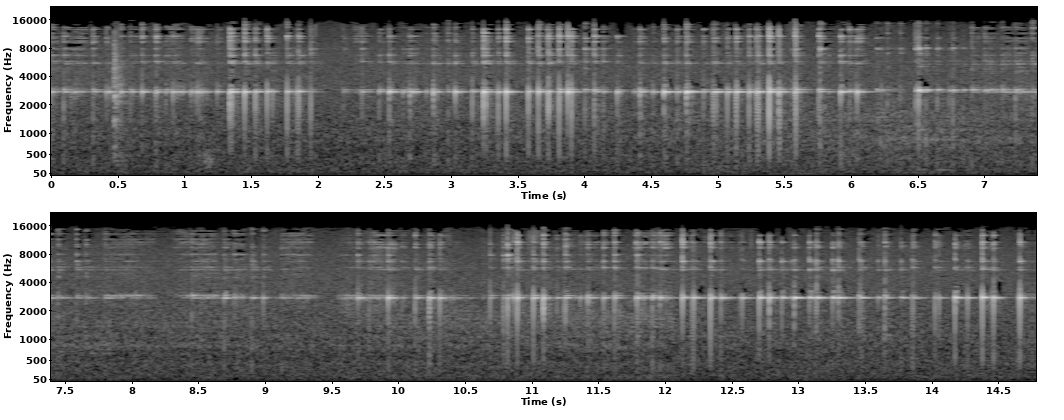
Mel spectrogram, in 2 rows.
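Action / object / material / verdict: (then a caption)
tap / glass bottle / glass / none. Close-up tapping on a glass hard cider bottle produces a rapid, steady stream of light clinks. Each tap gives a bright, short ring centered around 2.7 kHz, with almost no low end and brief quieter pauses between bursts.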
